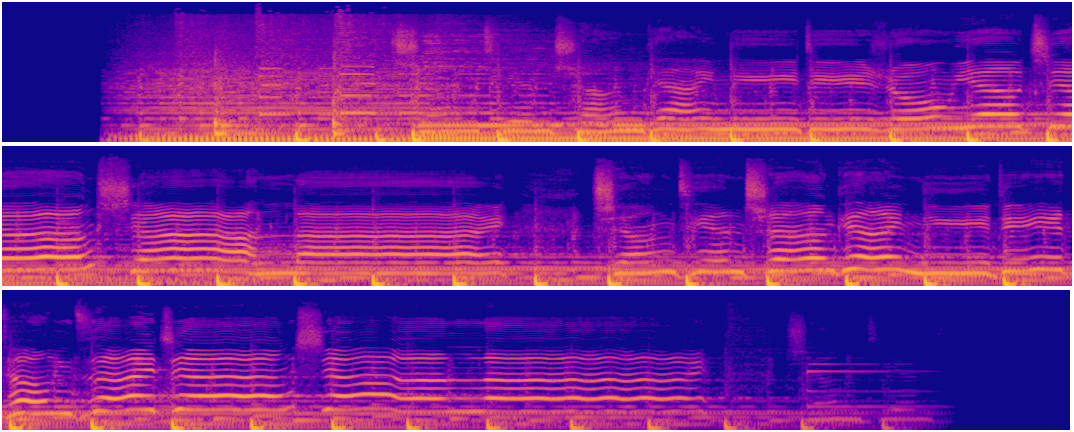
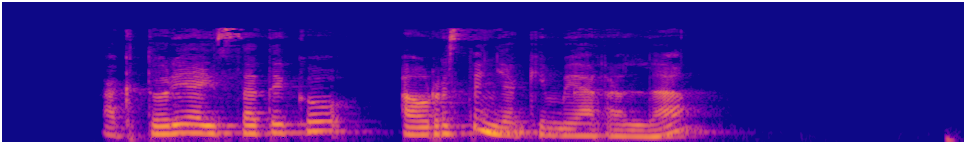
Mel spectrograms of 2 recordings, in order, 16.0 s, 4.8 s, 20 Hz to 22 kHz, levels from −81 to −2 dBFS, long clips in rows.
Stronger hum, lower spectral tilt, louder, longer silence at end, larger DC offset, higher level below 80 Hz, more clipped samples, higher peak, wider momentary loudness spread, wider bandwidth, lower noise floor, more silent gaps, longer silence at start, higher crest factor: neither; about the same, -5.5 dB/octave vs -5.5 dB/octave; first, -22 LUFS vs -28 LUFS; first, 0.85 s vs 0.05 s; neither; first, -26 dBFS vs -60 dBFS; neither; first, -4 dBFS vs -12 dBFS; second, 7 LU vs 12 LU; first, 16.5 kHz vs 11.5 kHz; second, -46 dBFS vs -82 dBFS; neither; about the same, 0.5 s vs 0.5 s; about the same, 18 dB vs 18 dB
